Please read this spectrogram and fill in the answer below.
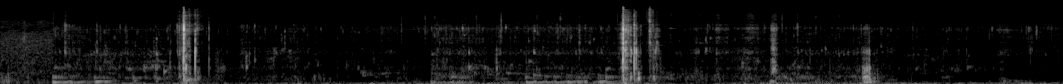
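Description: Muffled underwater water noise and low rumbling from a spearfishing dive, broken by a few sharp clicks. The loudest click, a little past halfway, is the speargun firing its spear.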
